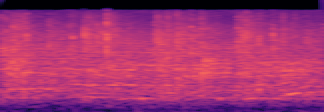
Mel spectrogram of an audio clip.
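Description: Basketball crowd at a high school game between Cheverus and Oxford Hills roars and applauds right after an offensive foul call, a dense, steady wash of cheering and clapping from the gym stands.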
